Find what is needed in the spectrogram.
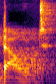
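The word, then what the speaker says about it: doubt: Intex cloud बाद देखिए यहां पर भी जो भी यह साइलेंट है ना इसको हम मोड नहीं पढेंगे इसको हम पढेंगे डाउट क्या करेंगे हम इसको Dawood B will be silent लिखा जरूर जाएगा लेकिन बोला नहीं जाएगा ओके खेल मैं जस्ट चिल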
